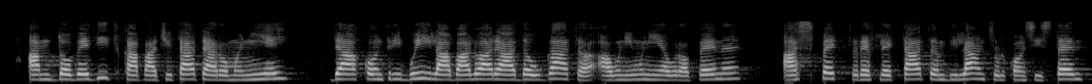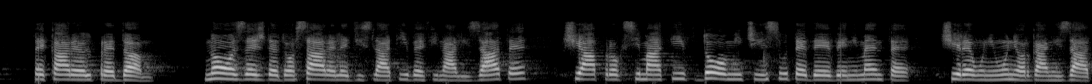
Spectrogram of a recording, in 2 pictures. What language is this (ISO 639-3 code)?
ron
